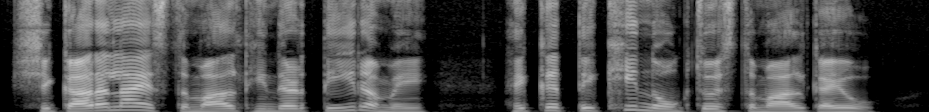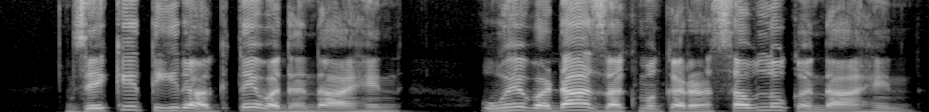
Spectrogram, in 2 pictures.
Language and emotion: Sindhi, neutral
